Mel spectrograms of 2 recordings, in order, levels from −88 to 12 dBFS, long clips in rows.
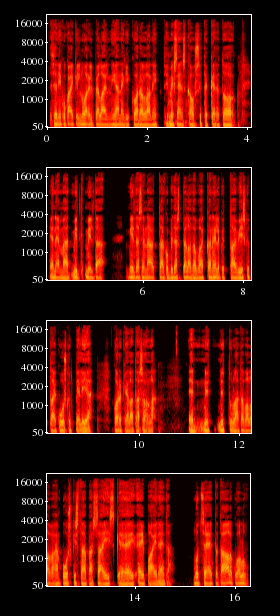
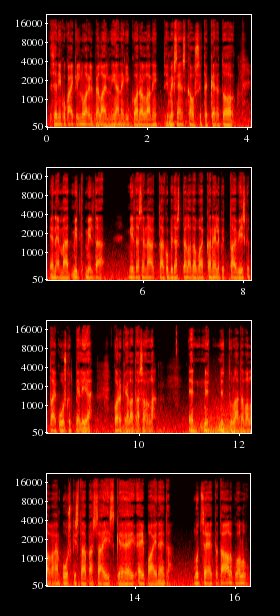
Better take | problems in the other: first | wind noise on the microphone; occasional gusts; 20 dB below the speech

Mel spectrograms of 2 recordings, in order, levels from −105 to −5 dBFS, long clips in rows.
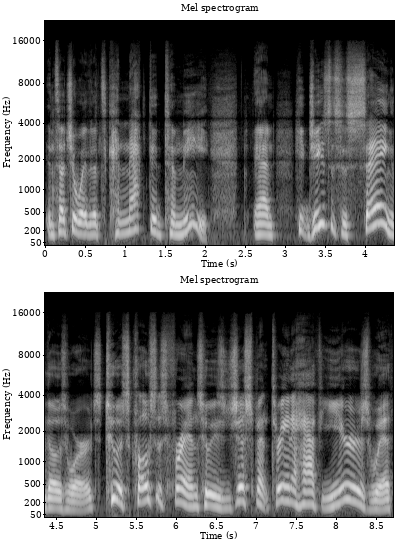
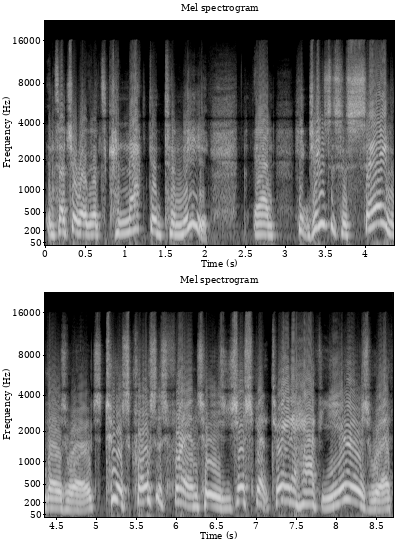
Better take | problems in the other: first | distortion; heavy; 6 dB below the speech

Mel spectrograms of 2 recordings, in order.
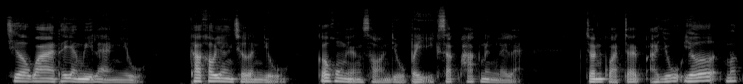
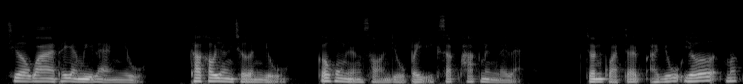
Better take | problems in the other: first | muffled; very; fading above 2 kHz

